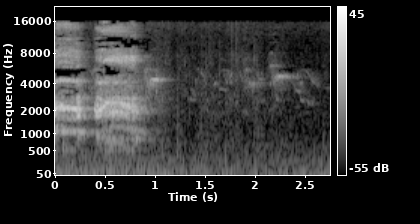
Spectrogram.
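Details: A red junglefowl on a farm in Cambodia gives a harsh, clipped crow in two quick loud bursts, followed by a faint, thin high call.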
